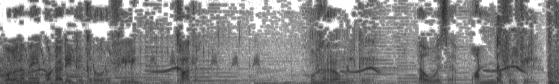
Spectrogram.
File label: love dialogue tamil; ringtones; sms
